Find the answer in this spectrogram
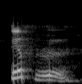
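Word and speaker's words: طفل: Tifl, atfal. Tifl, atfal. Oke. Silakan diperhatikan di sini huruf to ya, bukan huruf ta. Jadi penulisannya, pelafalannya harus ditekankan.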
